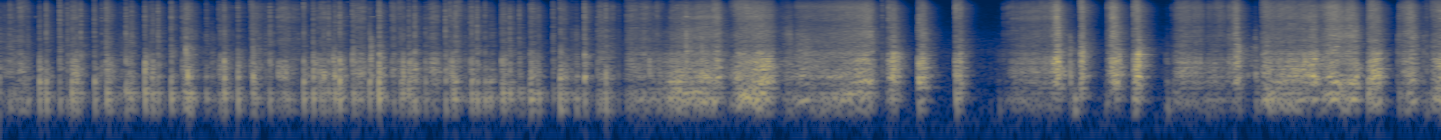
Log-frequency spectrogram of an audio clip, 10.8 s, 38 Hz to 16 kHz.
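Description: Long fingernails scratch the textured metal lid of a small, hollow aluminum briefcase. Rapid, dense scraping strokes give way to slower, broader scratches with brief silent gaps. The sound is a dry, hollow scraping centered in the midrange around 580 Hz.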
